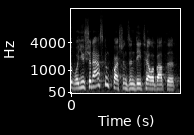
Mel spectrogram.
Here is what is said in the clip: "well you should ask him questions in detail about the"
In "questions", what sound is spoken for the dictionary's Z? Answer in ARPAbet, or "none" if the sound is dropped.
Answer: Z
